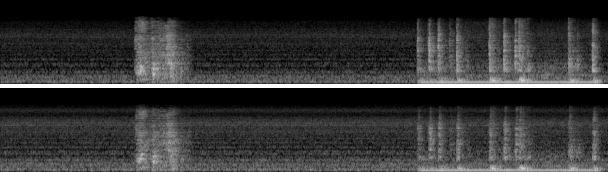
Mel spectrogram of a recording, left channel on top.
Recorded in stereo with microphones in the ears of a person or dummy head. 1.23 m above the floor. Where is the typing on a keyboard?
60° left (ahead or behind), 1.5 m.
